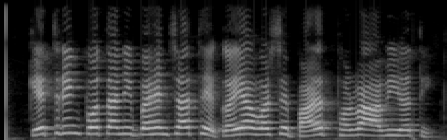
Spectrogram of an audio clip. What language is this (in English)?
Gujarati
